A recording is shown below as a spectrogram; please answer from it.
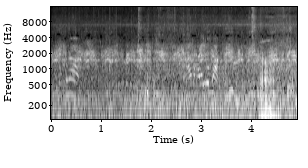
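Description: Domestic ducks quacking and honking in a farmyard pen, scattered nasal calls at mid-distance under a voice talking, with a faint steady background hum.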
